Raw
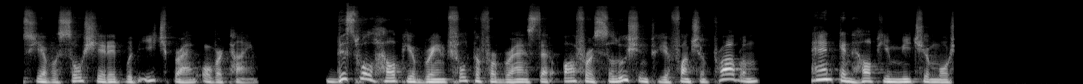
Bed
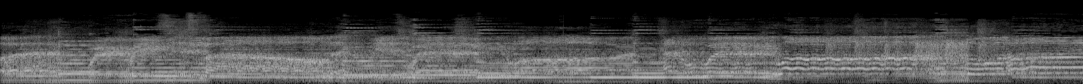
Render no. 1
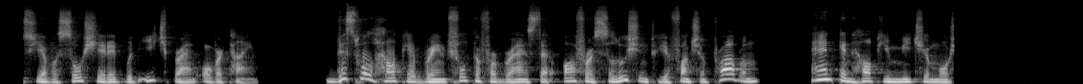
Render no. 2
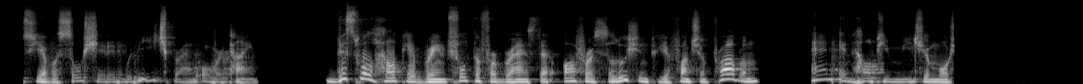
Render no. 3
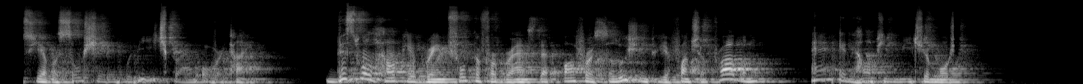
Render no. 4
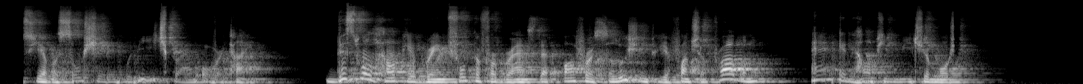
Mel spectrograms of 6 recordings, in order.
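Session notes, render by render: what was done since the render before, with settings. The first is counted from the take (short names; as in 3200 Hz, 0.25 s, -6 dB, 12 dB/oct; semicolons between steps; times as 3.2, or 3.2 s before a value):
3.41–4.28 core saturation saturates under 460 Hz
0.73–2.32 negative-ratio compressor -29 dBFS; 5.21–6.91 air absorption 160 m; 8.14–9.16 negative-ratio compressor -25 dBFS
plate-style reverb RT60 0.67 s, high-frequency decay 0.45×, pre-delay 75 ms, DRR 8 dB
gain +3.5 dB; limiter -1 dBFS, peak gain reduction 2 dB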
